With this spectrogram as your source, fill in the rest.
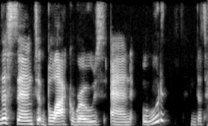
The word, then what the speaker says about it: oud: body mist in the scent black rose and oud that's how you pronounce it this kind of has a musk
